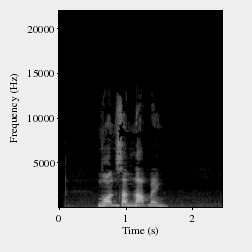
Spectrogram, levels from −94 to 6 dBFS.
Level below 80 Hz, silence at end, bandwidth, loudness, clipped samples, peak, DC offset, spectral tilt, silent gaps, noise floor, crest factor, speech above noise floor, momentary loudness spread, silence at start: -86 dBFS; 0.85 s; 13 kHz; -29 LUFS; under 0.1%; -10 dBFS; under 0.1%; -4.5 dB/octave; none; -69 dBFS; 22 dB; 41 dB; 13 LU; 0.6 s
